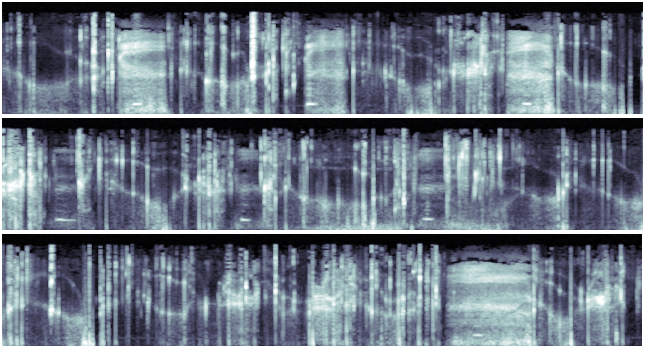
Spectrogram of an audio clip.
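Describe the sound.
Someone bites and chews food: repeated crunchy bites and moist chewing continue steadily the whole time, fairly quiet, with irregular bursts of crunching.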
